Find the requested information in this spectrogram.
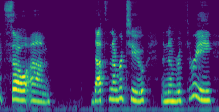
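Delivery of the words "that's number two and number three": normal talking voice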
